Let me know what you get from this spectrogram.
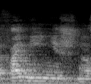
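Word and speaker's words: Фоминична: Ильинишна, Никитишна, Фоминишна, Савишна обязательно с ша-н произносится. Пишутся с чн, произносятся с шн.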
